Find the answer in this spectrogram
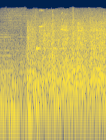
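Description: Storm sound effect: a loud, steady rushing noise with a low rumble sets in suddenly about half a second in, replacing the music.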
